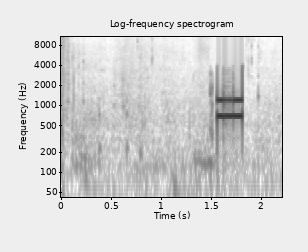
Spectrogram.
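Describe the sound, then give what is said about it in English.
A single loud telephone keypad beep from a caller on the line, where one beep means yes: a steady two-tone chirp lasting about a quarter second, sounding after a stretch of faint, low background murmur. “One beep is yes. One is yes. And two beeps is no.”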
